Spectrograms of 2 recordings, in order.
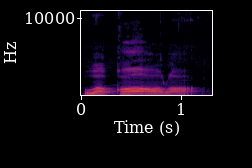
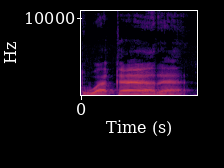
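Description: First: The r is heavy, with a rounded mouth. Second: The r is light, with a flat mouth. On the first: The speaker calls it right. "You round your mouth and give it a heavy sound" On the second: The speaker calls it wrong. "not wa qara. You don't smile or flatten your mouth"

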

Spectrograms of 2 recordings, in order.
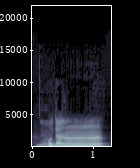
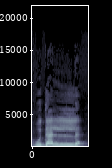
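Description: First: The final n is pronounced as a clear n. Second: The final n merges into l, with no nasal. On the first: The speaker calls it wrong. "No way" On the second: The speaker calls it right. "There is no nasal sound"

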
